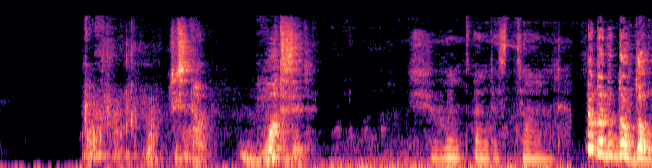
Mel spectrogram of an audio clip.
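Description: A young woman speaks with distress.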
